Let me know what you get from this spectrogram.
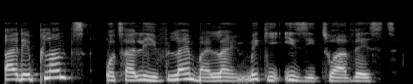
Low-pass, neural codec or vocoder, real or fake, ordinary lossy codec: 7.2 kHz; none; real; none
